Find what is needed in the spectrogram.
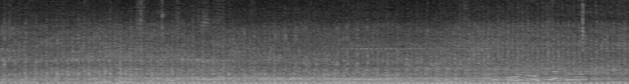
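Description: Indistinct voices over a steady, rapidly pulsing motor noise.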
